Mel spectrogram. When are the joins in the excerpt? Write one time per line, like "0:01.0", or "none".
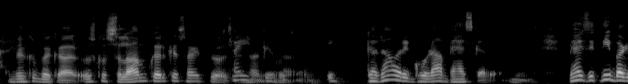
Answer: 0:03.0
